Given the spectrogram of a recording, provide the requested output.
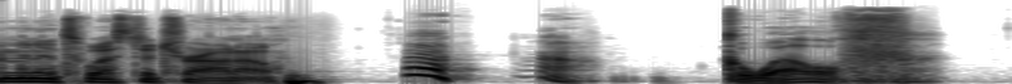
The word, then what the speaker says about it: Guelph: you coming from from tonight i am in guelph ontario which is about 45 minutes west of toronto oh guelph guelph could you spell that it's g u g-u-e-l-p-h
